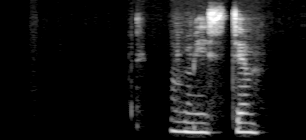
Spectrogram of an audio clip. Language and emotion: Russian, neutral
